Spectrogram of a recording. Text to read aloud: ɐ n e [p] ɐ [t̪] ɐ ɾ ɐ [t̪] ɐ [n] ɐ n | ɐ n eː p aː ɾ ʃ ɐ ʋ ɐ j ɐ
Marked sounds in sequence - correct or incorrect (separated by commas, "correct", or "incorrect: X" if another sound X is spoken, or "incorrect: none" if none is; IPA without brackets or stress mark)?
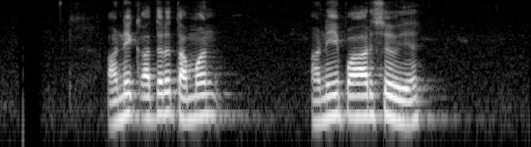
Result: incorrect: k, correct, correct, incorrect: m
